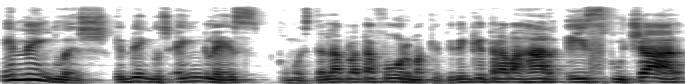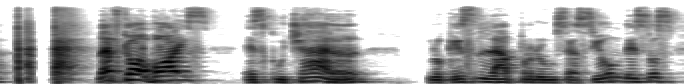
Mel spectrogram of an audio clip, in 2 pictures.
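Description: A man's voice: medium pitch, animated, unhurried, fairly bright tone, slight background noise. A man teaching an English class over a video call, repeating each phrase and translating it. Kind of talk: online bilingual class.

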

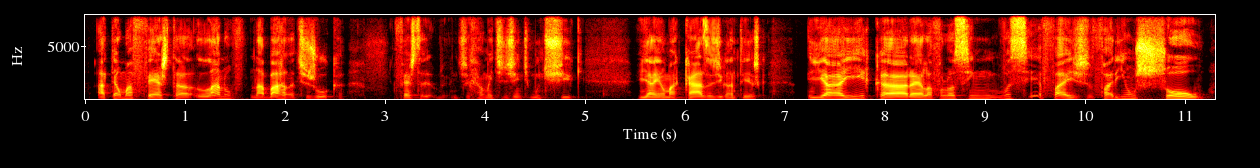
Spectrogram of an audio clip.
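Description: A man, a guest on a podcast, telling stories in casual chat and acting out the people he quotes. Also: medium pitch. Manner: animated storyteller who acts out the people he quotes. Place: podcast studio.

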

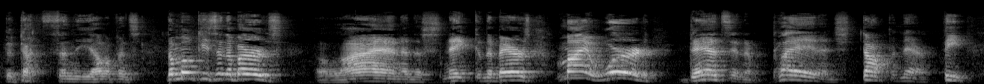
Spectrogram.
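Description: A man's voice: fairly high pitch, roomy sound. An older man, a great-grandfather, reading a picture book aloud to a small child and making the animal sounds. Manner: slow, lively storybook reading with animal sounds.

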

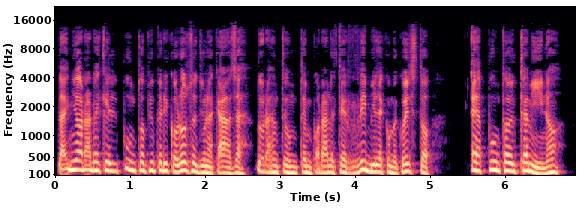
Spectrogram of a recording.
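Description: A man's voice: on the high side, fairly quick, dark tone. A man voicing a jittery, bossy lightning-rod salesman. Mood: alarmed. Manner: alarmed and commanding. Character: pushy, fearful male lightning-rod salesman. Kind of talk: audiobook reading.

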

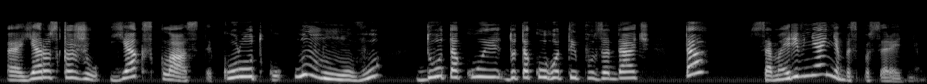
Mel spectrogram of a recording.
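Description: A woman's voice: high-pitched, sing-song, normal speed, no echo, dull audio. A woman math teacher explaining a lesson patiently, step by step.

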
